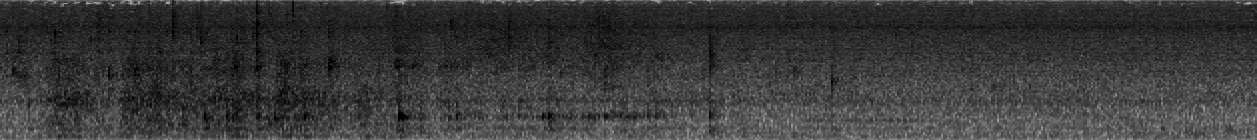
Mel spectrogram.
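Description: Herbal tea poured from a saucepan through a small mesh strainer into a glass Kilner jar: liquid trickling, louder in the first few seconds and then thinning out, with a few light clinks.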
